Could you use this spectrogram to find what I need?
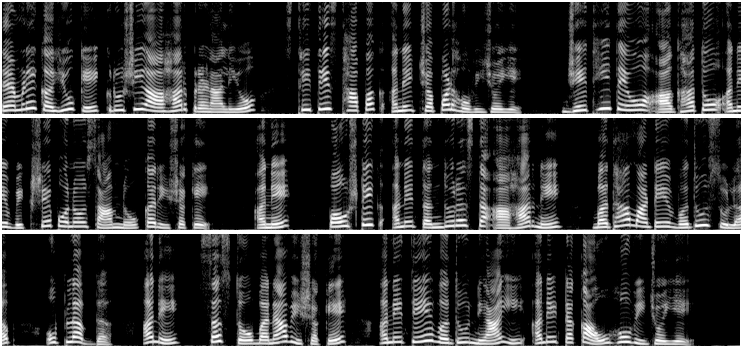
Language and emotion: Gujarati, neutral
